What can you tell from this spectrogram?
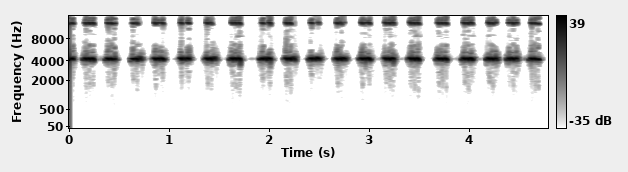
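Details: Loud cricket chirping played to help drive rats from a house: a steady train of short, bright, high chirps, about four each second, evenly spaced with clean silence between, no other sounds.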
